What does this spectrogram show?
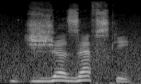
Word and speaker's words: Krzyzewski: I think it's pronounced Jazewski, but no one ever tries that.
